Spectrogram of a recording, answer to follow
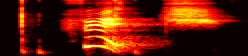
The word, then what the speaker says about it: pitch: notice on this digraph the T is silent so I'm only going to say the CH sound which says so let's read it together it fit the word is pitch grab my other ending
